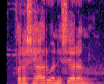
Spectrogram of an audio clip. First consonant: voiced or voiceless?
voiceless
